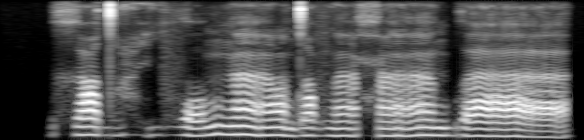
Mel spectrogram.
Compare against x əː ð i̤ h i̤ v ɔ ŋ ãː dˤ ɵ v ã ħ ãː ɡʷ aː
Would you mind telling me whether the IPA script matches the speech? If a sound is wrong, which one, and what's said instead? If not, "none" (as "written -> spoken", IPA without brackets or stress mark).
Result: ð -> dˤ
